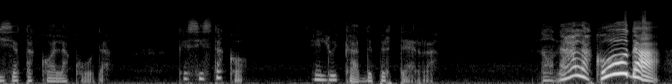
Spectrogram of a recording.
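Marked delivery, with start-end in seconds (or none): 5.4-6.6 high, loud, slow accusing yell; shout. A narrator's reading. Boy shouting to the guards about the queue, loud yell. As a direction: scream it to the guards. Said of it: "urlò, agitando la treccia".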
